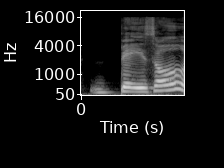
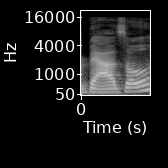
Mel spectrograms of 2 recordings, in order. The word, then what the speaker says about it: basil: one right now rosemary basil or basil however you pronounce it whichever side of the pond you're on Safran which is one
